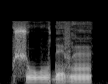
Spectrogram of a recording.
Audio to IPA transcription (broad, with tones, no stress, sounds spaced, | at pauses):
ʃ u˧ w u˧ ɗ e˨ v ɛ̃˦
